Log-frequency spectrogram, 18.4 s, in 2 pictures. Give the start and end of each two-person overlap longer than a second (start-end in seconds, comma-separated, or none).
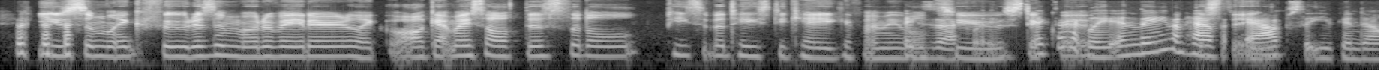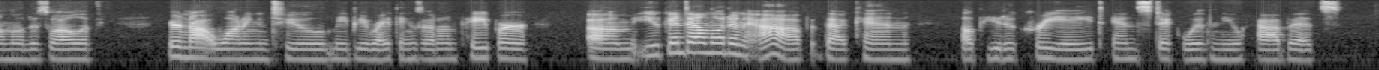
6.0-7.3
